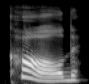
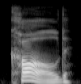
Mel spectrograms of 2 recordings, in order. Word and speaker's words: called: I called a taxi. Normal speed. I called a taxi. Great. Notice that called ends with a soft D sound, not ed like a separate syllable.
